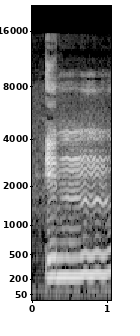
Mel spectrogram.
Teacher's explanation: nun ini ketika dia bertasdid bacaannya gunnaah ya. Gunah harus ditahan inna gitu seperti itu contohnya ya guna.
